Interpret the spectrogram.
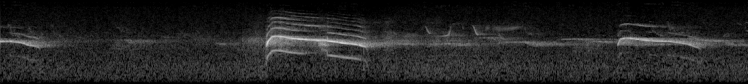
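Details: A large hawk gives a loud, harmonic, downslurred mew lasting nearly a second. It is followed a few seconds later by a weaker, shorter call, with faint chirping from other birds in between.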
